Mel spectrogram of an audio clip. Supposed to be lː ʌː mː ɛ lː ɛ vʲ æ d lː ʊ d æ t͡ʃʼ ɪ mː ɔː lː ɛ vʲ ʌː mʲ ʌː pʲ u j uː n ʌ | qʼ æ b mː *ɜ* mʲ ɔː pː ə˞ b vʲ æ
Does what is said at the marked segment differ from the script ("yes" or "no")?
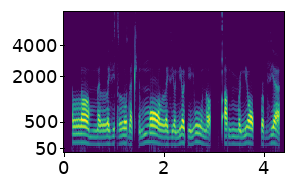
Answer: yes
